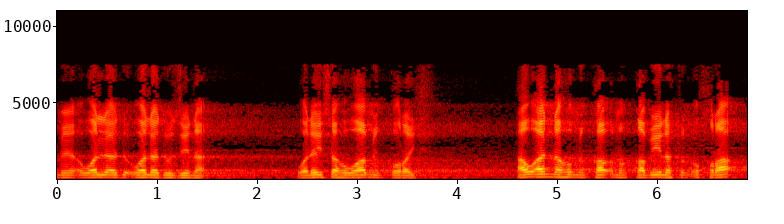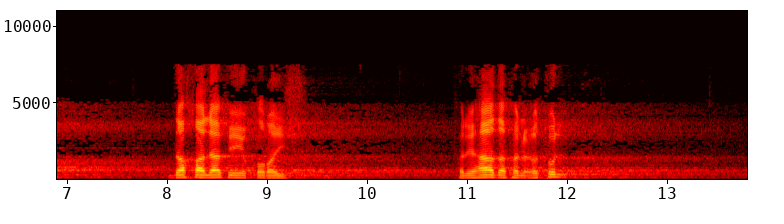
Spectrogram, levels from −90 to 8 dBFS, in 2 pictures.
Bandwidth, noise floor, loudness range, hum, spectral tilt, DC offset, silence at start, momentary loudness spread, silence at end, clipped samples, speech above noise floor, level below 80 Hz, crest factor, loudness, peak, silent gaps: 7.8 kHz; -58 dBFS; 4 LU; none; -5 dB/octave; under 0.1%; 0 s; 24 LU; 0.75 s; under 0.1%; 28 dB; -74 dBFS; 24 dB; -29 LUFS; -8 dBFS; none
